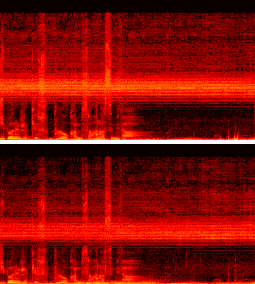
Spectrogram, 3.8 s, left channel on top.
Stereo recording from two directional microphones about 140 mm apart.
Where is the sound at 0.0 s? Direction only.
25° left (ahead or behind).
